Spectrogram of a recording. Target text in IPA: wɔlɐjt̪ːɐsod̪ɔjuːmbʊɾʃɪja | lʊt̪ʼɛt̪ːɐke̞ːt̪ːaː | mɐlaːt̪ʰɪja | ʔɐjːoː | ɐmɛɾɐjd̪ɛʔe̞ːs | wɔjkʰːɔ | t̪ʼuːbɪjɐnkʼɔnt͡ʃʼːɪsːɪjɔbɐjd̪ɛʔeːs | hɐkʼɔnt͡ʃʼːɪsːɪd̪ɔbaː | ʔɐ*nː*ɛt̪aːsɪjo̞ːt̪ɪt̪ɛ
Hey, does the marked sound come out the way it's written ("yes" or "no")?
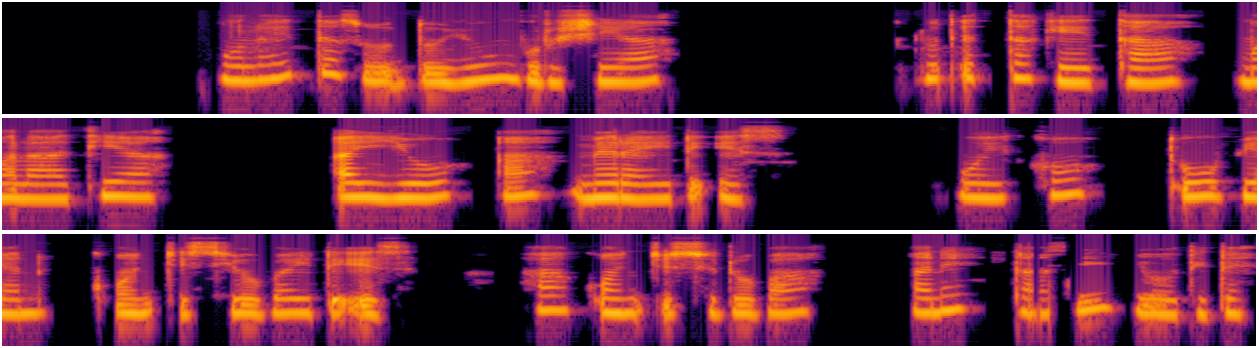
no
